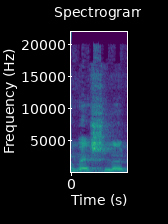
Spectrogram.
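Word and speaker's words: Wechsler: अब आता है वेशलर, इसको कैसे प्रोनाउंस करेंगे, वेशलर, ठीक है।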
